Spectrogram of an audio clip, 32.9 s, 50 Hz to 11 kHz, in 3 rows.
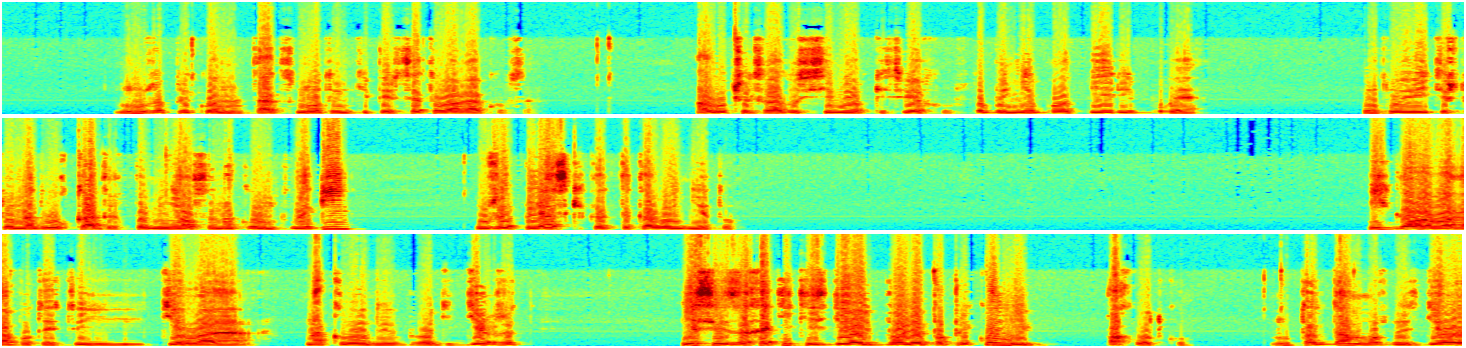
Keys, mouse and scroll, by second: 1.9 middle click, 4.4 click, 5.6 KP_7, 6.8-7.3 scroll down 1, 8.2 click, 14.7 click, 21.9 middle click, 25.5 middle click, 28.8 middle click, 28.8 click, 29.3 middle click, 31.4 click, 32.1 middle click.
